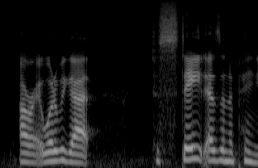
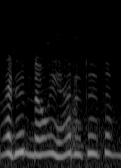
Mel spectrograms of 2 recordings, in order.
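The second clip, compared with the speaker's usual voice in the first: surprised; 8 semitones higher, 4 dB quieter than usual. Real, not acted. Surprised at a character.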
